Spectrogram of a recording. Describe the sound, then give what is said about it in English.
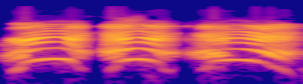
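A goose honks three times in quick succession outdoors, each call loud, nasal and drawn out, with no talking over it. “Yeah, there's like some goose.”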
